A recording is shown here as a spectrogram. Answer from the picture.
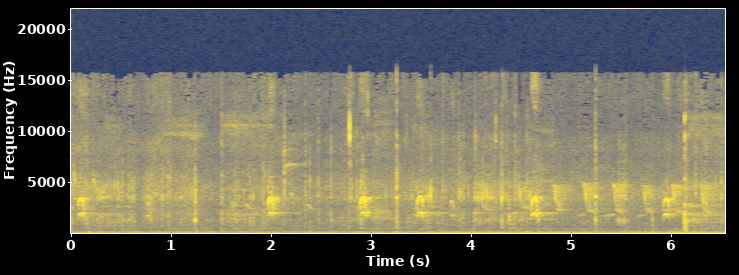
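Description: Steady low hum of a honey bee colony over an open hive, with a scatter of short, high ticks and chirps that come more often in the second half.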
